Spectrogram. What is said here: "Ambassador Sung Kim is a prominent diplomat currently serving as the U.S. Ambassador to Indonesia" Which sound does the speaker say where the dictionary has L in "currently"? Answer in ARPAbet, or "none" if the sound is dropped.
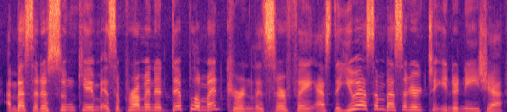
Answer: L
